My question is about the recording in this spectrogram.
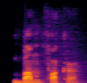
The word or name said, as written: bum fucker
